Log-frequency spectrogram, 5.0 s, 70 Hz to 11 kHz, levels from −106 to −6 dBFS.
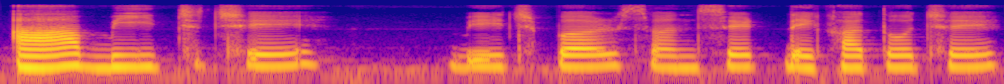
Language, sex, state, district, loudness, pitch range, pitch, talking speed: Gujarati, female, Gujarat, Valsad, -21 LUFS, 195-210 Hz, 200 Hz, 95 wpm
